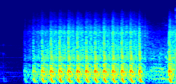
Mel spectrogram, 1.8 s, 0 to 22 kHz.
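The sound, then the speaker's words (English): An Uzi submachine gun fires a rapid burst of more than a dozen loud, sharp shots in quick, even succession, stops briefly, then starts another burst. “Well, today I went to the market and I bought 10 boxes of shotgun ammo and I bought you a new Uzi.”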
